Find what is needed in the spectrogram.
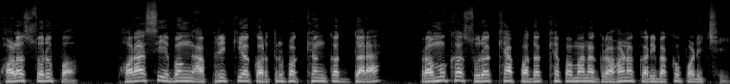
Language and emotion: Odia, neutral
